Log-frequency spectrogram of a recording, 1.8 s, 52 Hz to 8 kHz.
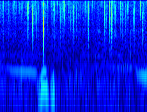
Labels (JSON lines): {"label": "biophony, cascading saw", "recorder": "SoundTrap 600 or HydroMoth"}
